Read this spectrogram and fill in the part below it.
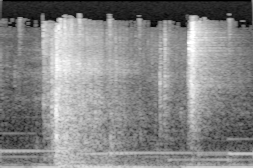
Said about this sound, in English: Chloe weighs the card in her hand. She passes it over the electronic lock and opens the door.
